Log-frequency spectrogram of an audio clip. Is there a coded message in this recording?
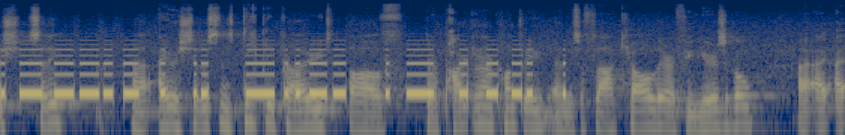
No, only beeps of irregular length.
